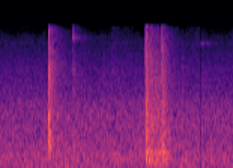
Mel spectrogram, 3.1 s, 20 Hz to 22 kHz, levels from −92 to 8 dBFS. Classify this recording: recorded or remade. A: recorded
